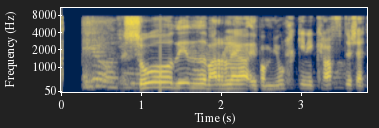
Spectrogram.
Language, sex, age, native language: Icelandic, male, 14, Icelandic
